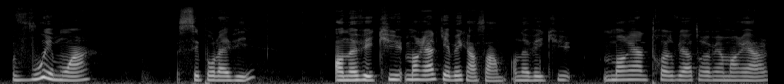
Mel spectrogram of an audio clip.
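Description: In a very clean recording with a silent background, a woman speaks at a fairly slow pace and medium pitch, with fairly even intonation and long, frequent pauses. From Quebec. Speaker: TV host and content creator. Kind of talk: casual chat.

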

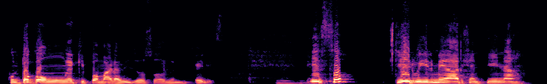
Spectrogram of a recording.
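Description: A woman speaks in a plain, everyday voice. Her pace is moderate and her intonation fairly even. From Ecuador. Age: 40s. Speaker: actress and theatre director. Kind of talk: casual interview.

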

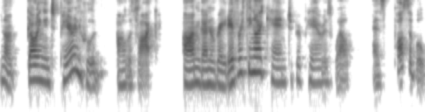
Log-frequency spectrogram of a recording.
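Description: The intonation is lively, with vocal fry throughout. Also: woman. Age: 50s. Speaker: psychologist and podcast host. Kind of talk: solo podcast monologue.

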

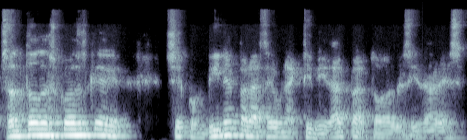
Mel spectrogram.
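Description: With lively intonation and a somewhat breathy voice, a man talks at a moderate pace amid audible room echo. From Ireland. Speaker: festival sustainability manager. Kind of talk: interview.

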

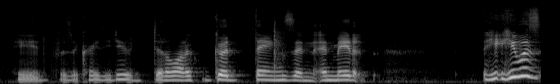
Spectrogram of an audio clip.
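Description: With an American accent, a woman talks at a moderate pace in a plain, everyday voice of medium pitch. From Nevada, Sun Valley. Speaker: bartender and barback. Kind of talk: casual chat.

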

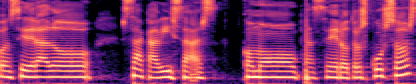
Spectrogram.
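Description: The pitch of this woman's voice sits fairly low. It rises and falls in an ordinary way. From Spain, Madrid. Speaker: early childhood educator. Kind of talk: interview. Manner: hesitant, with fillers.

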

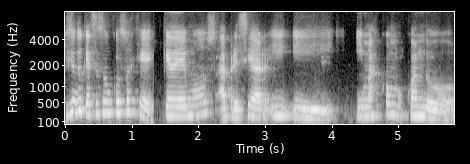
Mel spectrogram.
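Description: Lively intonation marks this woman's medium-pitched speech. There is a somewhat breathy quality to it. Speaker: podcast host. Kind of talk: casual chat.

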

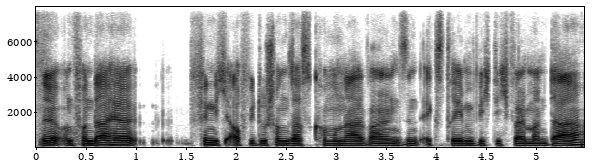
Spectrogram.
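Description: A man's medium-pitched voice at a moderate pace, flat and monotone, with a dry, close sound and no echo. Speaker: returning podcast guest. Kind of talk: casual chat. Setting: remote call from a car over Wi-Fi.

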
